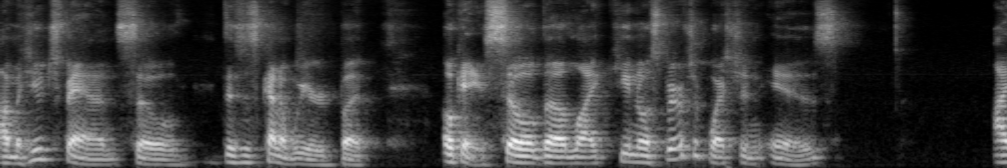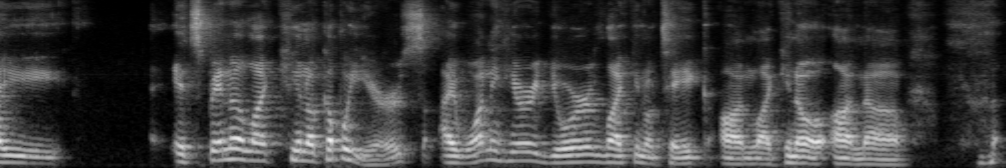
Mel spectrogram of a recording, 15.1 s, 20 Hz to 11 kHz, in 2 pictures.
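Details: 55-year-old man who says he stutters; stuttering.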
